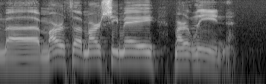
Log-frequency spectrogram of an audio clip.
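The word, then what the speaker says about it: Martha Marcy May Marlene: And I saw, I get this name wrong each time, Martha, Marcy May, Marlene. Saw that. – I think you actually said it right, too.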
